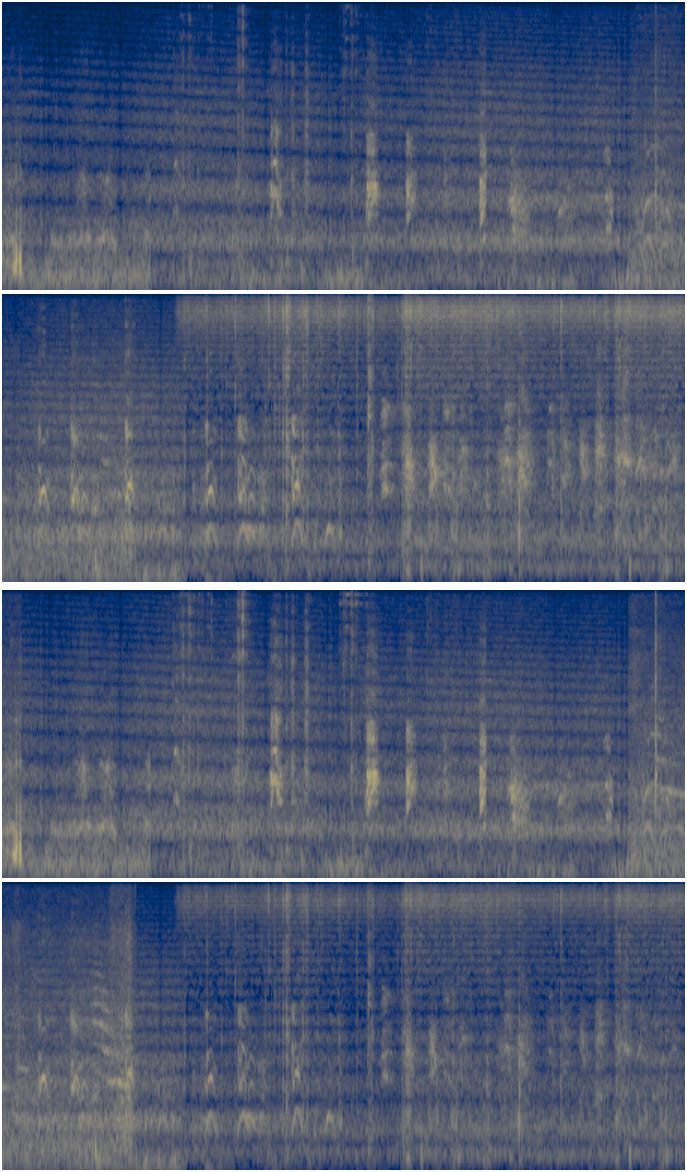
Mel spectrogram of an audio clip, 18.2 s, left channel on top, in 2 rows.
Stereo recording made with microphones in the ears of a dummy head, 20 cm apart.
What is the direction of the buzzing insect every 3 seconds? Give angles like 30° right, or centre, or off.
30° right, 20° right, 10° right, 10° left, 30° left, 30° left.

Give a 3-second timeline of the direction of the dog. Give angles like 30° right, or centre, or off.
60° right, 40° right, 10° right, 20° left, 40° left, 50° left.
